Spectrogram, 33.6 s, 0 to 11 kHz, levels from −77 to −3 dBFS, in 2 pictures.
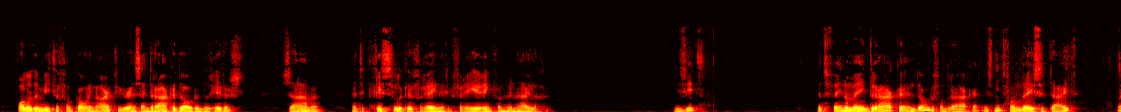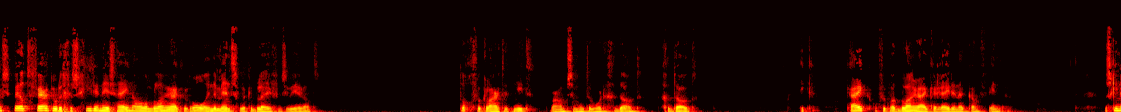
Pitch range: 105-135 Hz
